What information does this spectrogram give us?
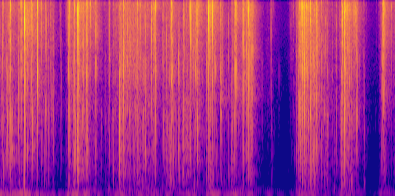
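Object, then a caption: Plastic biscuit bag. A full clear plastic biscuit bag is crinkled with fingers and nails and turned from upright to flat. It makes quiet, bright, crisp crackling bursts with brief silent gaps between them.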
